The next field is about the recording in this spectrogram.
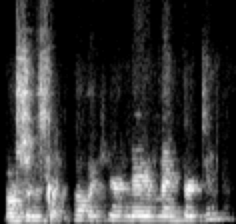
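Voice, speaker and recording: A woman's voice: medium pitch, level tone, fast talker, darkish tone. A woman chairing a council meeting in formal procedural style, recorded in a meeting room. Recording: echoey room, distant from the mic.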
